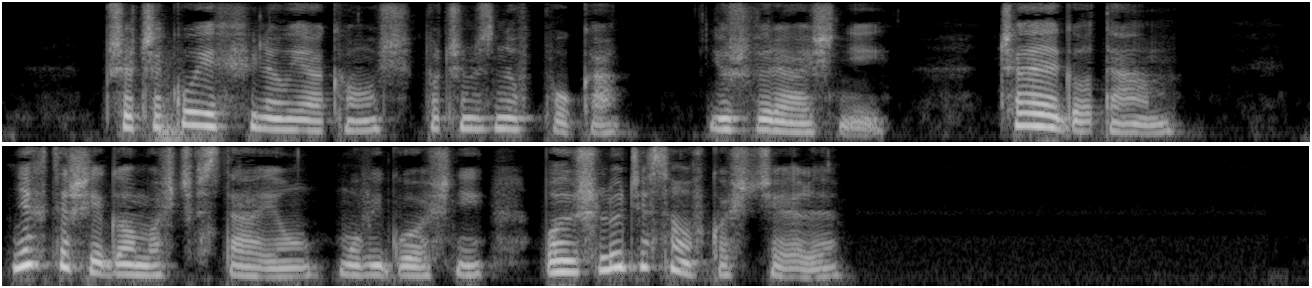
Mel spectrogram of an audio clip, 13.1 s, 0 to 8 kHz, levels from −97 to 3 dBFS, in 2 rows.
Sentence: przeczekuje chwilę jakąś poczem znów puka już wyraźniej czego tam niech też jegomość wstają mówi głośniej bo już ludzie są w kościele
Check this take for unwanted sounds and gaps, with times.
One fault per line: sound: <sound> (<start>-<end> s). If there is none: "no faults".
no faults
